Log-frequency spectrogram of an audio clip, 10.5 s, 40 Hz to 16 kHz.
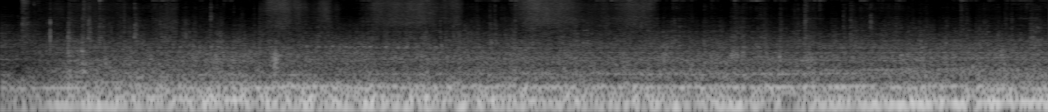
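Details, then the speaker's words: Old Mercedes-engined car with M110 engine, start: catches promptly and settles into a steady, even low rumble with no knocks or misses; normal, healthy start typical for this engine. "Yeah, this is how this M110 engine usually starts. Nothing to it."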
